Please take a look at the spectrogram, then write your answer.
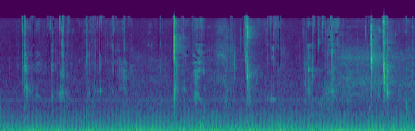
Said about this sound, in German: Rein damit. Erstmal ein bisschen kauen, erstmal geht's.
